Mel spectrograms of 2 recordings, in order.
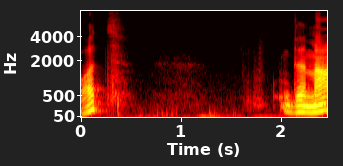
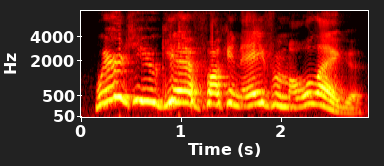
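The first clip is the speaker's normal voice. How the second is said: high, loud incredulous question; acted-out indignation, pitched way up; exasperated outburst; 12 semitones higher, 6 dB louder than usual. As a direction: demand it in hammed-up disbelief. Acted exasperation at misspelling of name.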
